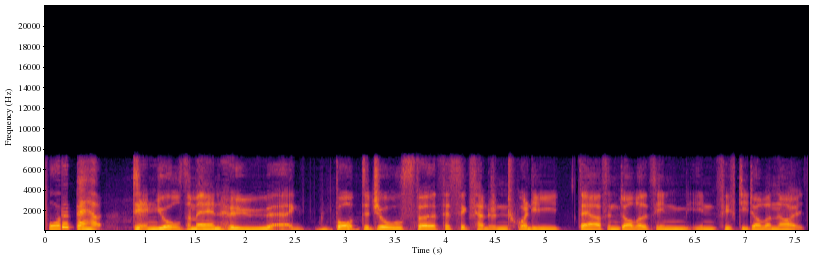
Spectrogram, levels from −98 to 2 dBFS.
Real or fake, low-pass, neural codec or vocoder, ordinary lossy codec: fake; 7.2 kHz; codec, 16 kHz, 0.8 kbps, ZipCodec; Opus, 64 kbps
